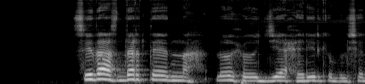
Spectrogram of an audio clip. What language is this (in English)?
Somali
